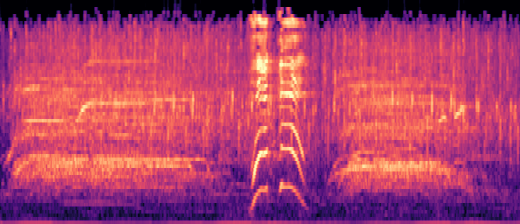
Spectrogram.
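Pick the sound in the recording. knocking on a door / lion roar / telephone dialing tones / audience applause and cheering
audience applause and cheering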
